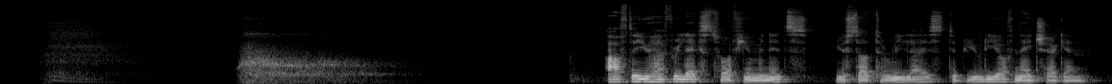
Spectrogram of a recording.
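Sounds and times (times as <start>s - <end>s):
person breathing in and out: 0.3s - 1.8s, 2.4s - 4.4s
speech: 6.1s - 11.0s.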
